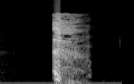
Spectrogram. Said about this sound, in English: Sorry, I had to cough there. Oh dear, that was nasty.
